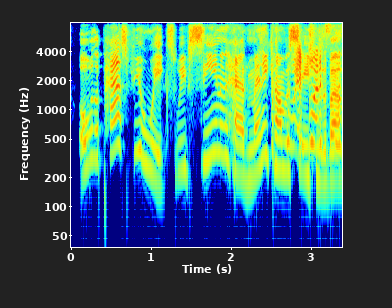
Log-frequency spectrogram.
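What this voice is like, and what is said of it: Put-on Brooklyn / New Jersey accent. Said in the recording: “my corporate voice ... So your corporate voice is a Brooklyn accent? ... It's like a New Jersey accent.”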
